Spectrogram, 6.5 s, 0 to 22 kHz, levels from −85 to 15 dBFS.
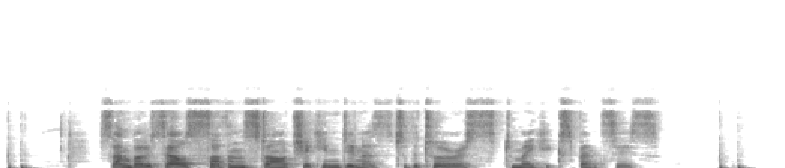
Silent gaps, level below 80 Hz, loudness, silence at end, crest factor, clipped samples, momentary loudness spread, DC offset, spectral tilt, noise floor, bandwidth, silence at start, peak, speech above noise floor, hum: none; -62 dBFS; -23 LUFS; 0.35 s; 22 dB; under 0.1%; 19 LU; under 0.1%; -3.5 dB/octave; -51 dBFS; 9.6 kHz; 0.05 s; -4 dBFS; 27 dB; none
